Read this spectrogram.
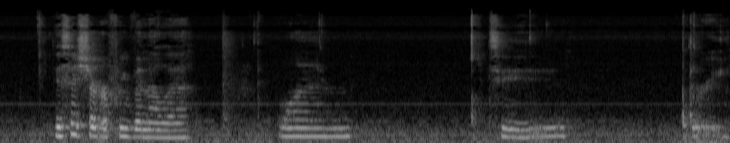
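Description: Liquid pours from a bottle into a cup.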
